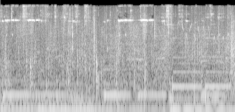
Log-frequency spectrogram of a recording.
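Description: Horse hooves clip-clop in a steady rhythm as a horse-drawn cart sets off, under sustained tonal backing sounds.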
